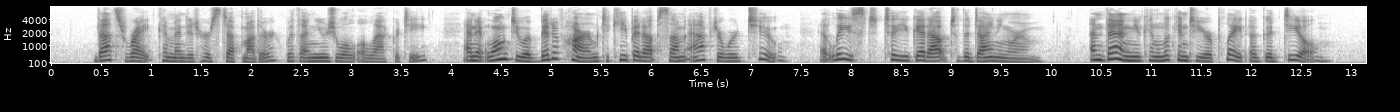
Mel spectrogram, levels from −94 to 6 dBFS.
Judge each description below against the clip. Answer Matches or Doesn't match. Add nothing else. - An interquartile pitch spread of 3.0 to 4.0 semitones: Matches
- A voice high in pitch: Matches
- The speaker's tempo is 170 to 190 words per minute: Doesn't match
